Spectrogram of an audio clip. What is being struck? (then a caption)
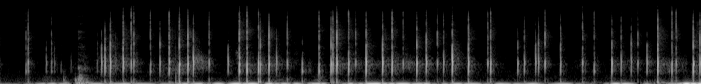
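Plastic lunch box. Long nails tap and scratch the labeled face of a small, hollow, oval yellow-green plastic lunch box held in both hands. Rapid, sharp, bright clicks come in dense, uneven bursts, mixed with dry scratching over a steady low hum. Each tap is short and dies away almost at once.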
